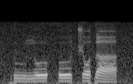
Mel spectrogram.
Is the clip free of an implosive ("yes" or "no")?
no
